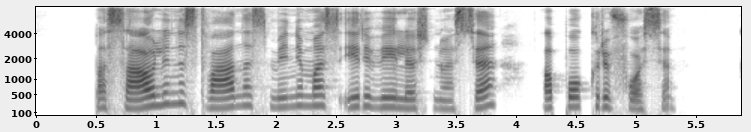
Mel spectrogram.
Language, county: Lithuanian, Kaunas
